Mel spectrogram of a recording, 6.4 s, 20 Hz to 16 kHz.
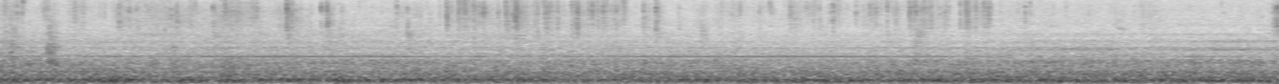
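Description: Running noise inside a Kintetsu 12200 series limited express car moving at speed: a steady low rumble of wheels on rail with faint scattered clicks. A faint steady high tone runs alongside and stops about three-quarters of the way through.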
